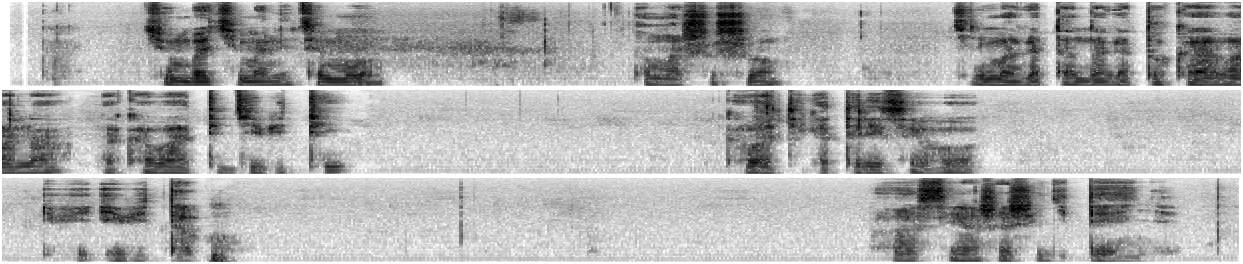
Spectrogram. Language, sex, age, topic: Kinyarwanda, male, 25-35, finance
